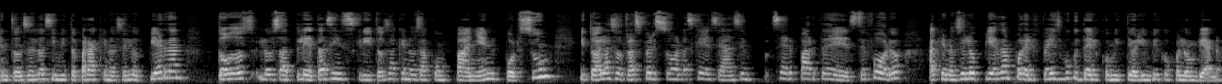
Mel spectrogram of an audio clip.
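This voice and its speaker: A woman's unremarkable speaking voice, fairly high in pitch, at a fairly quick pace with ordinary pitch variation. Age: 20s. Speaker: olympic artistic swimmer. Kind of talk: promotional announcement.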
